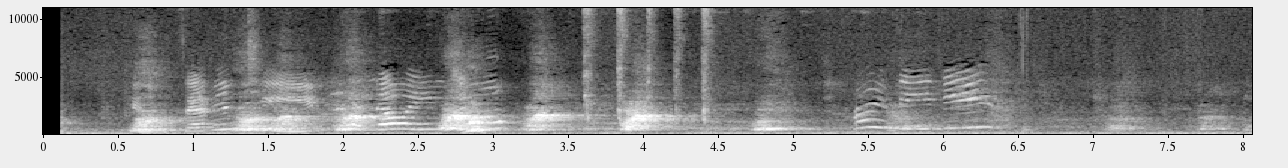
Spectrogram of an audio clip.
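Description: Dog barking: a run of short, loud barks over the first five seconds, then quieter.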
